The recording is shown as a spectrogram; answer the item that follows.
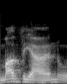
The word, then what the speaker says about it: Madian: actually it's called Madian, which is the Arabic pronunciation, but Madian is obviously Midian in Hebrew.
